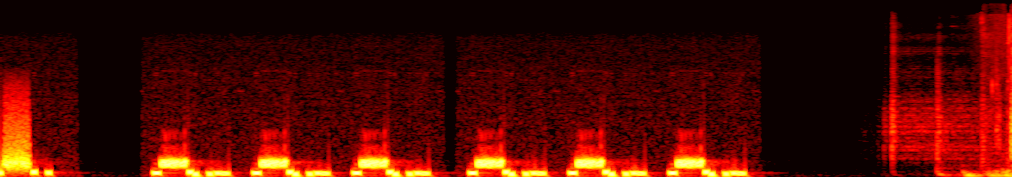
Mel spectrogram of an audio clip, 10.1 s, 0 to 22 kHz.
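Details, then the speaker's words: Mitral regurgitation murmur, heartbeat about 60/min; high-frequency, constant-intensity systolic murmur, loudest at apex, radiating to left axilla and interscapular area; may fill all systole or start mid-systole, peaking at second sound. "в зависимости от причины регургитации он может занимать всю систолу И лишь начинаться с середины систо и достигать максимальной громкости к появлению второго тона"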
